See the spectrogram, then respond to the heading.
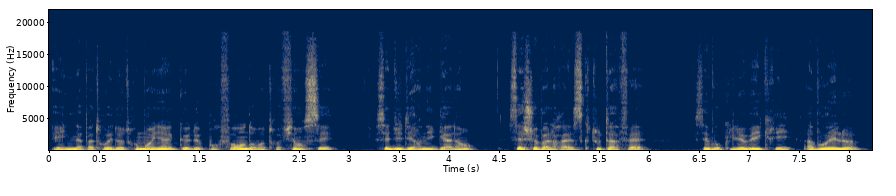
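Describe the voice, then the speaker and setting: A man's voice: moderate pace, mellow, lightly acted. A man reading aloud voicing a haughty, furious old noblewoman who speaks with crushing scorn. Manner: scornful, shrill when enraged.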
